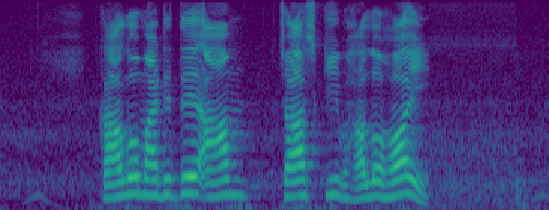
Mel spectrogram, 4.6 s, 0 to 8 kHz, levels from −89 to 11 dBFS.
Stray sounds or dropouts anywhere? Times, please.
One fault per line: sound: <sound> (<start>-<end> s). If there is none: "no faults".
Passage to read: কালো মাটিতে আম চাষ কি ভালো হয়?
no faults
